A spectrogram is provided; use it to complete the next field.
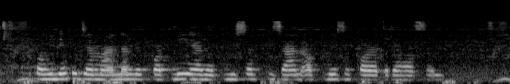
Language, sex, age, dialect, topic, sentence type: Bhojpuri, female, 18-24, Southern / Standard, agriculture, statement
